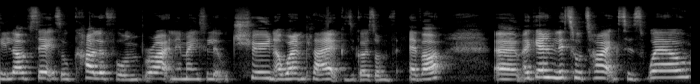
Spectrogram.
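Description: A woman's raised, projected voice, bright and sharp, at a very fast pace with ordinary pitch variation and big swings in loudness over a quiet background. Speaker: parent vlogger. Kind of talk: casual vlog chat. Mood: warm, affectionate. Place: home room. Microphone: webcam.

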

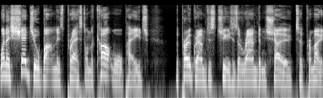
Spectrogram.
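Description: An ordinary speaking voice at a moderate pace, with ordinary pitch variation, recorded very cleanly against a silent background. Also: man, fairly high pitch for a man. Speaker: hospital radio engineer. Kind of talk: demo walkthrough with sample radio DJ links. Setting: screen recording walkthrough. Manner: upbeat, chirpy DJ patter in the sample links.

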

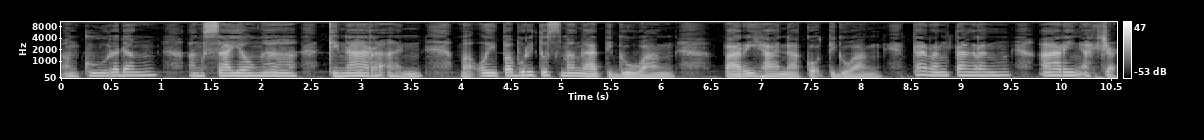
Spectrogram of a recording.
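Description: In a very clean recording over a silent background, with dry, close sound and no echo, a man with a fairly high pitch talks at a very slow pace with lively intonation. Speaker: vlogger. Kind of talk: vlog tour narration. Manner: animated.

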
